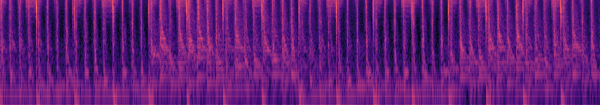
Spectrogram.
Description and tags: NightRide-powerful-arpeggiated-bassline
techno, synth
